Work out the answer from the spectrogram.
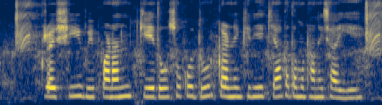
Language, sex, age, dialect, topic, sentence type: Hindi, female, 25-30, Marwari Dhudhari, agriculture, question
